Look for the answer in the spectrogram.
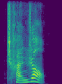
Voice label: "缠绕", Chinese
